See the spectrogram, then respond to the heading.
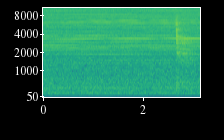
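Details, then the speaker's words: Compaq Deskpro 590 from the scrapyard: steady thin high whine with soft fan hiss, even throughout; old hard drive sounding its age, nothing wrong, normal whine. "I've heard many drives sound just like that, and it doesn't mean there's anything wrong with them. It just means that they're old."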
